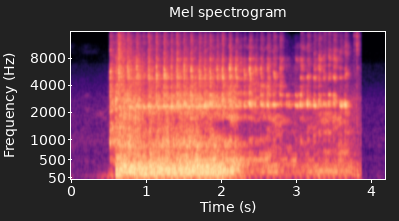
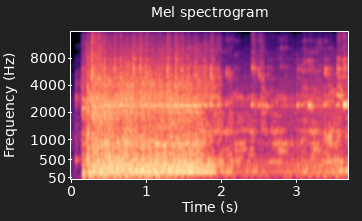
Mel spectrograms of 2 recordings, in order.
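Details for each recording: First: Poulan Pro chainsaw that had sat unused; after the low-side carb screw was turned up slightly for more fuel at idle, it fires on the pull and settles into a steady, crisp two-stroke idle. It went from not starting to starting well, with idle unchanged. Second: Poulan Pro chainsaw being carb-tuned after long storage; buzzy high-revving run that sags and stumbles unevenly as it drops back, low-speed mixture screw turned too low, taking too much fuel out and running lean.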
